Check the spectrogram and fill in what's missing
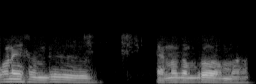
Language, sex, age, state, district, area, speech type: Tamil, male, 45-60, Tamil Nadu, Virudhunagar, rural, conversation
